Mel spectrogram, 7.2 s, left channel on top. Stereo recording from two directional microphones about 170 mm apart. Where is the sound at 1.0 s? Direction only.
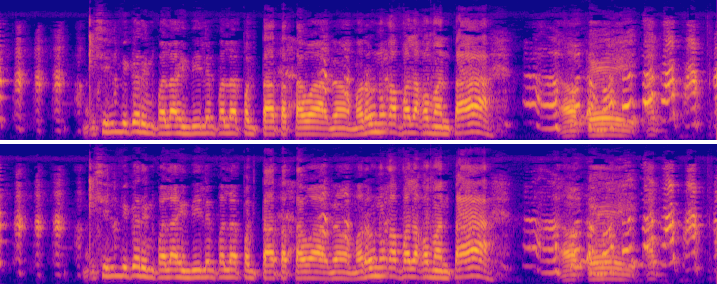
5° right (ahead or behind).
